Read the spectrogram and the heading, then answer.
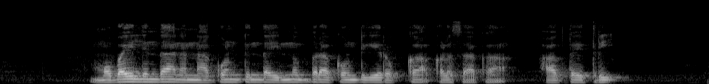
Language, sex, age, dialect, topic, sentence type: Kannada, male, 51-55, Central, banking, question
